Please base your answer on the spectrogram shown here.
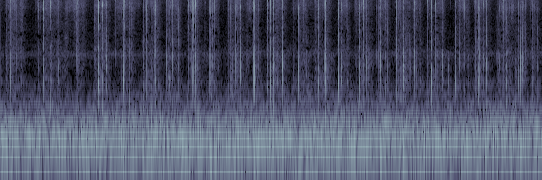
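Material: Plastic.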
